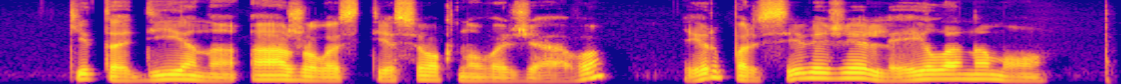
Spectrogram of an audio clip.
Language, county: Lithuanian, Alytus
